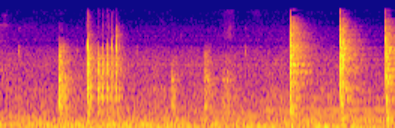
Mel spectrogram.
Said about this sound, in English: Unless these dice on this table are really loud. I don't want it like just rolling the whole time if we can help it.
